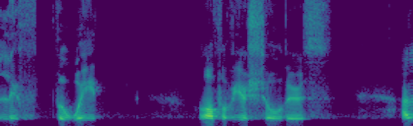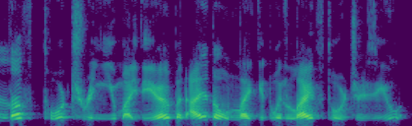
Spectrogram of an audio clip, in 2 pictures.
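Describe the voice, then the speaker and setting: A suave male demon for an ASMR roleplay, speaking slowly with wide, theatrical swings of pitch. He is courtly and teasing, yet tenderly devoted to his listener. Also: exaggerated voice. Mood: playful, teasing. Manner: courtly, theatrical, hushed turns into gleeful chuckles.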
